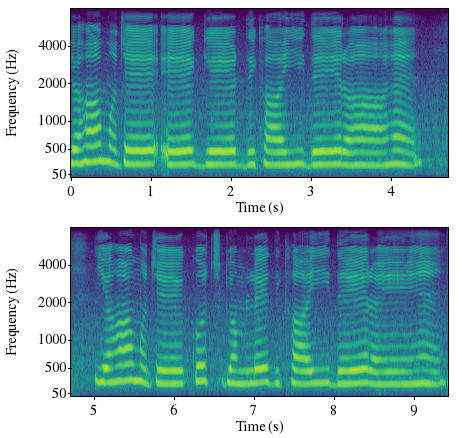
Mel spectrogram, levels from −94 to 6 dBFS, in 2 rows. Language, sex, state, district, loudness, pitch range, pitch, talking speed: Hindi, female, Madhya Pradesh, Katni, -12 LUFS, 230-250 Hz, 235 Hz, 100 wpm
